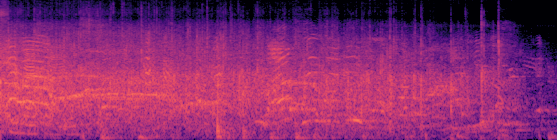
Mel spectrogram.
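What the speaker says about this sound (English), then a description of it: "Let's give them a hand, my friends." An audience applauds after a school production of The Jungle Book, loud steady clapping at the start that gradually thins and fades, with voices mixed in.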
